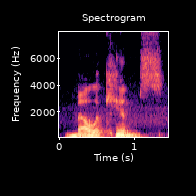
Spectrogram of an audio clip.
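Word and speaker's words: מלאכים: it's got the Hebrew word for angels here, pronounced malachims.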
